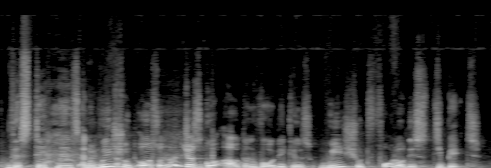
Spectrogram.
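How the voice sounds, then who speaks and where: A man's voice: sits high, very animated, a little fast, dark tone, breathy edge. A man on a television panel, speaking earnestly and urging his audience to stay informed. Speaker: panel guest. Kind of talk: panel discussion.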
